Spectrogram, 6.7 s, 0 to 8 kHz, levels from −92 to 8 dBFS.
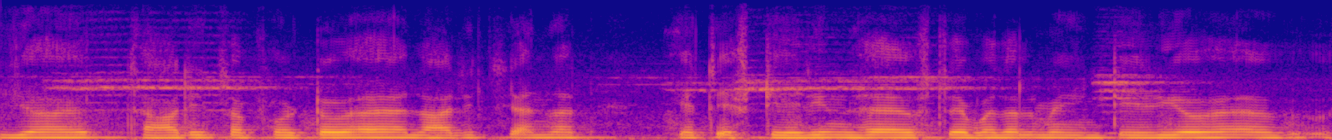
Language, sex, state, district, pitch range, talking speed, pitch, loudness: Hindi, male, Haryana, Charkhi Dadri, 150-155 Hz, 170 wpm, 150 Hz, -15 LUFS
